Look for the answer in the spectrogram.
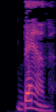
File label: "Ban", English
